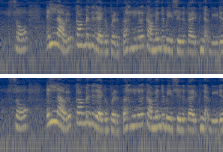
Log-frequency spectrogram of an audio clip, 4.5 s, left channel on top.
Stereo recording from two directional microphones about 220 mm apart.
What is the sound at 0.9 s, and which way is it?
Speech, centre (ahead or behind).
